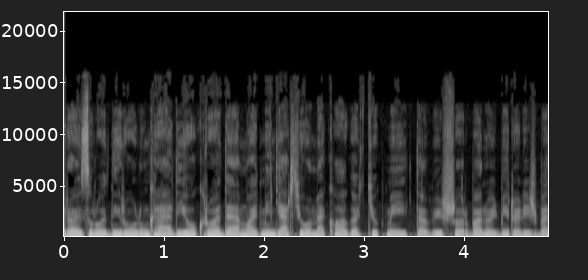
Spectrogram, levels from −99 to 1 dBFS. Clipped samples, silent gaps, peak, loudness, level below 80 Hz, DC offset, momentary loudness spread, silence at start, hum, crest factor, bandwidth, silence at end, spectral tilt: under 0.1%; none; -18 dBFS; -32 LUFS; -52 dBFS; under 0.1%; 6 LU; 0 s; none; 14 dB; 15 kHz; 0 s; -6.5 dB/octave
